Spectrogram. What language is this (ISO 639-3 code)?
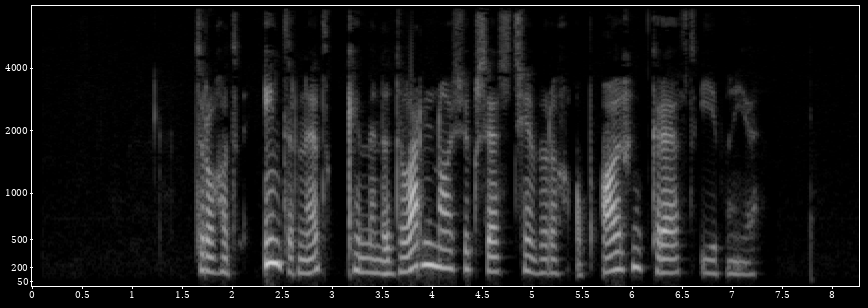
fry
